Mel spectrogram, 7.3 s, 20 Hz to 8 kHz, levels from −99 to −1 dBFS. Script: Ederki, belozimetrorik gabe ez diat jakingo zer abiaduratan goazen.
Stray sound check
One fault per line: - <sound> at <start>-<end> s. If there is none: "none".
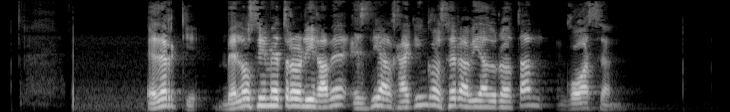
none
